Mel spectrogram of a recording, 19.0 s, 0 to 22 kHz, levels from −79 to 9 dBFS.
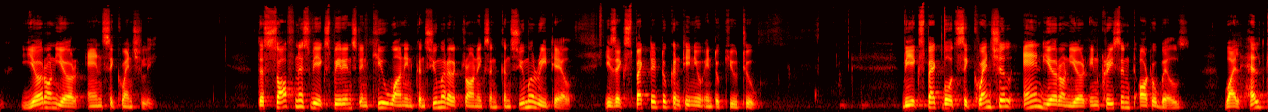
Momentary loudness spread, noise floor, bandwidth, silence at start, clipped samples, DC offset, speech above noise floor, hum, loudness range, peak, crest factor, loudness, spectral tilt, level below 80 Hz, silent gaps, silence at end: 9 LU; -69 dBFS; 19.5 kHz; 0.3 s; under 0.1%; under 0.1%; 48 dB; none; 6 LU; -2 dBFS; 22 dB; -21 LUFS; -3.5 dB/octave; -72 dBFS; none; 0 s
